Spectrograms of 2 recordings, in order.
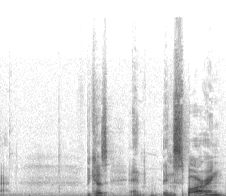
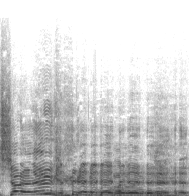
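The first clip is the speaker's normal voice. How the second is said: slow, higher words drowned in laughter; laughing; 9 semitones higher, much slower than usual. Real, not acted. To a friend about to do a Street Fighter move, laughing. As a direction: laugh through the line.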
